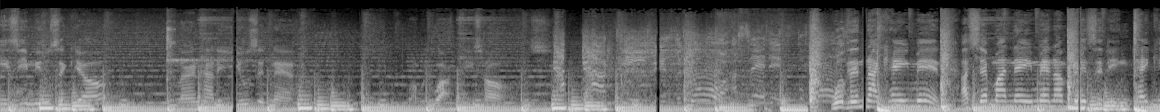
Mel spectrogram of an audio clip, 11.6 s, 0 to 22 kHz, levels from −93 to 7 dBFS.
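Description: The audio has a gap at a join of encoded pieces at 2.32, 6.56, 8.62 and 10.77 s, where about 30 to 48 ms of silence appears from untrimmed encoder delay and padding.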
